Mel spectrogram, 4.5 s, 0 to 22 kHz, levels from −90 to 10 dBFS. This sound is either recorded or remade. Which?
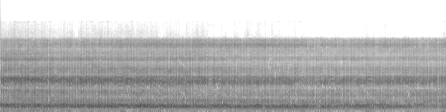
remade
